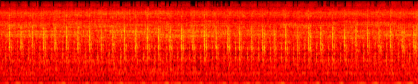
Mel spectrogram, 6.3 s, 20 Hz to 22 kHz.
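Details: Toyota 5VZ-FE engine at idle: a sharp, even knock at about three per second rides over a steady idle. The owner suspects a connecting rod, which is unconfirmed.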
